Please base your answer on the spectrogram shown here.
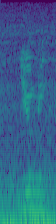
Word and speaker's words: Yumi: eating at yumi yummy what do you think it's called you me yeah yeah yeah so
